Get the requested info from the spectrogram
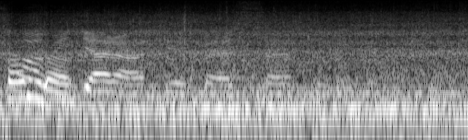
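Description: Car ferry's engine running with a steady low hum as the ferry comes in to the landing ramp, with a person's voice briefly at the start.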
